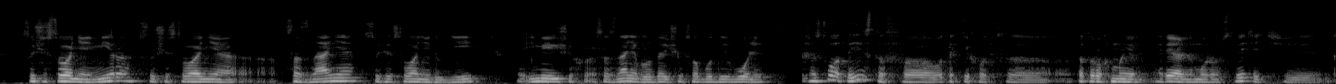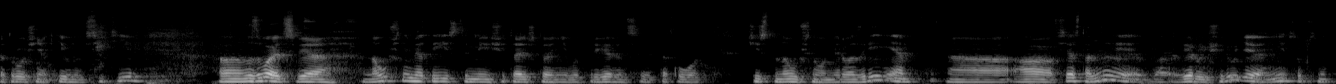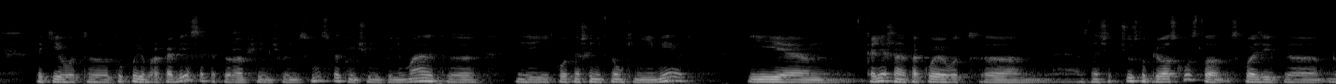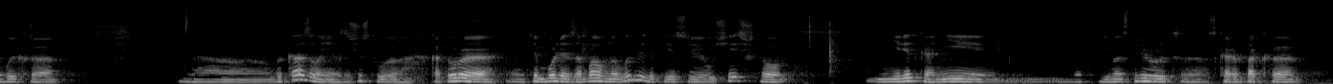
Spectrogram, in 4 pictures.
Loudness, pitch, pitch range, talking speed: -33 LUFS, 120 Hz, 110-135 Hz, 100 wpm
